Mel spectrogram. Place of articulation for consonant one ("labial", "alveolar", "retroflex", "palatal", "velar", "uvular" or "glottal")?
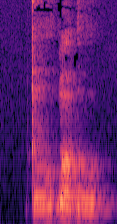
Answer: retroflex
